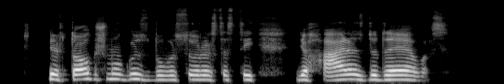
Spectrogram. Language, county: Lithuanian, Vilnius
